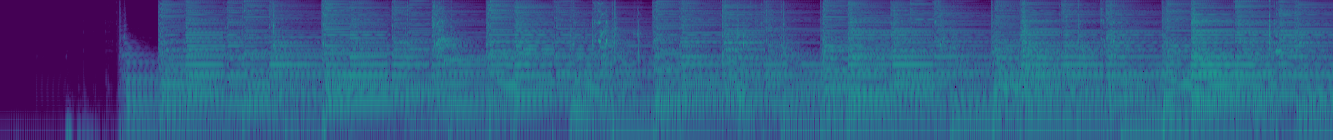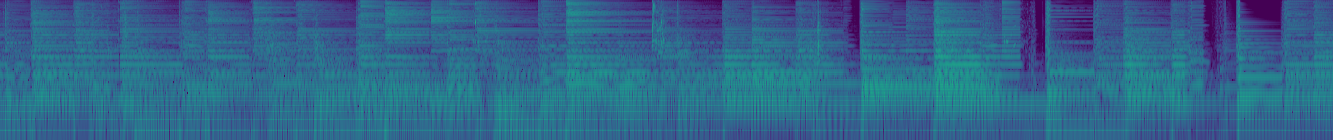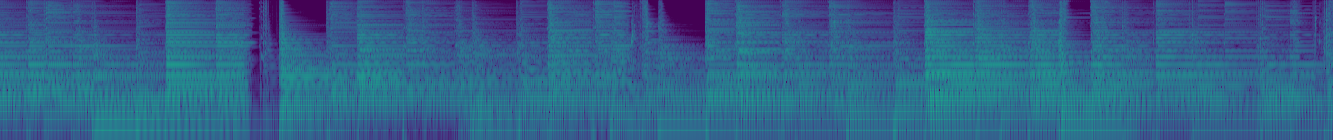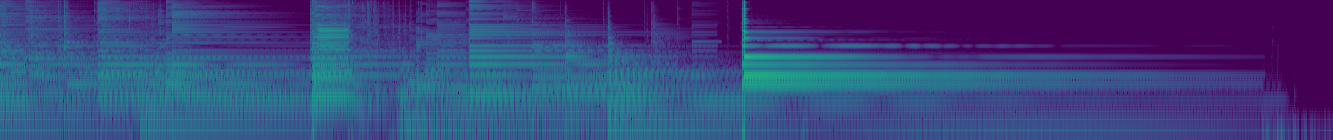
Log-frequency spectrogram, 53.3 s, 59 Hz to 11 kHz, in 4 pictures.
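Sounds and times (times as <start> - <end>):
Harley Benton GS-Travel-E mahogany travel guitar: 0.6 - 53.3.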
